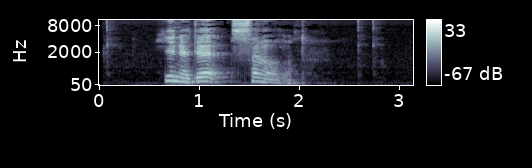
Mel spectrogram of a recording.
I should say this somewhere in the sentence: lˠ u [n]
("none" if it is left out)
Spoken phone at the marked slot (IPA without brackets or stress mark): n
